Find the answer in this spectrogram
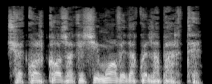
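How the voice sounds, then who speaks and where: A man voicing a cautious teenage boy who speaks in a hushed, urgent way, reading an audiobook. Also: deep voice, normal speed, husky, no echo, clean studio sound, heavily acted. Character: young teenage boy wizard, tense and cautious.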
